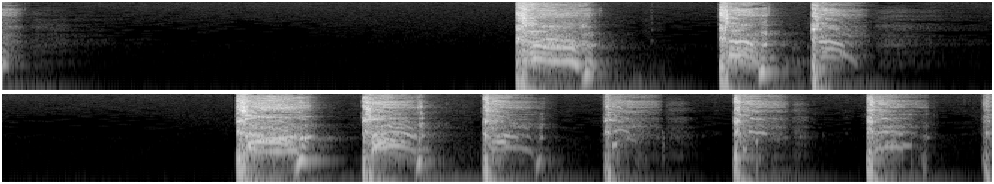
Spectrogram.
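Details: Adult with a very dry, wheezy cough attributed to allergies, about nine dry, harsh coughs in two bouts with a faint whistling, wheezy edge.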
